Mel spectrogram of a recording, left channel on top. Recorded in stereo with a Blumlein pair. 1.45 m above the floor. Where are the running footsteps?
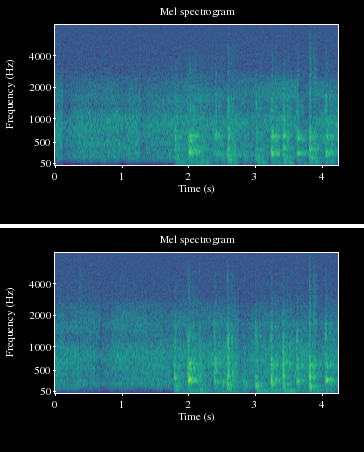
60° right, 4.5 m; by 4.2 s 70° right, 5.5 m.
